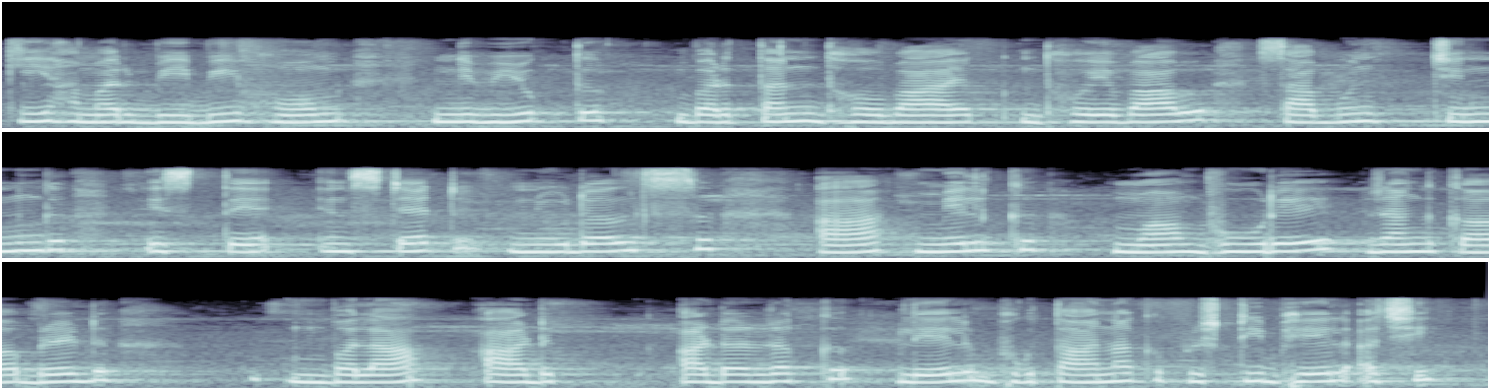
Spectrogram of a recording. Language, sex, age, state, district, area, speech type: Maithili, female, 18-30, Bihar, Madhubani, rural, read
